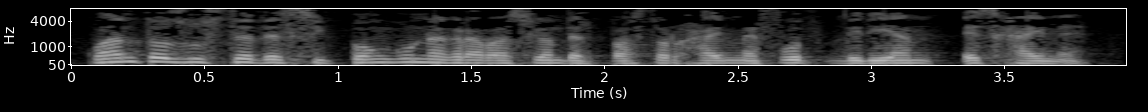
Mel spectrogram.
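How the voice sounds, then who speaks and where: A man's voice: mid-range voice, a little fast, dark tone, breathy edge, highs cut off. A man preaching a sermon, asking his listeners questions and acting out little everyday conversations. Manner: rhetorical questions and acted-out everyday dialogue.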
